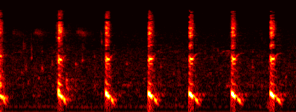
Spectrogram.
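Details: Watercock calls, a young bird's voice combined with a wild bird's, from March: a series of six hollow, low, downslurred notes with sharp clicky onsets, spaced roughly every half second, in a quiet background.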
